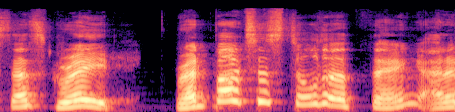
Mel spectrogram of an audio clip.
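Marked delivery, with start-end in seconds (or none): 0.9-2.1 high, incredulous question; disbelieving rise on Redbox; surprised. Real, not acted. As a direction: sound genuinely taken aback.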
